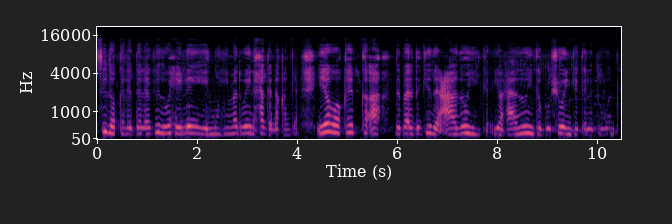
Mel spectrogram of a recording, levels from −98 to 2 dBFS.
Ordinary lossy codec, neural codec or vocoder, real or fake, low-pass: AAC, 64 kbps; vocoder, 44.1 kHz, 128 mel bands, Pupu-Vocoder; fake; 14.4 kHz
